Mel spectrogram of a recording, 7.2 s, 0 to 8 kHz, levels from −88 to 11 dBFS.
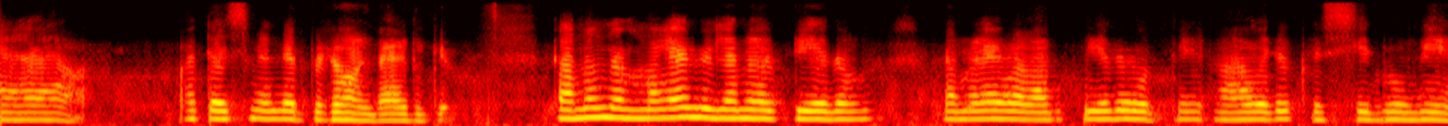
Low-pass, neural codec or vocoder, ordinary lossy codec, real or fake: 7.2 kHz; codec, 16 kHz, 1 kbps, FreqCodec, smaller model; none; fake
